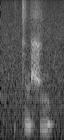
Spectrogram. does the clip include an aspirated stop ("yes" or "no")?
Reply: no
